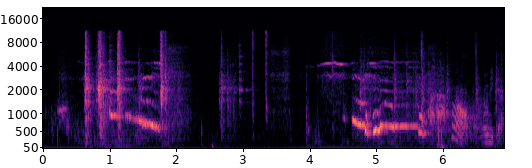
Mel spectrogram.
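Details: Lola, a seven-month-old Bullmastiff left on her own, whines to come upstairs: drawn-out, falling and wavering high whines in two long bouts, separated by a quieter gap with clicks and knocks.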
